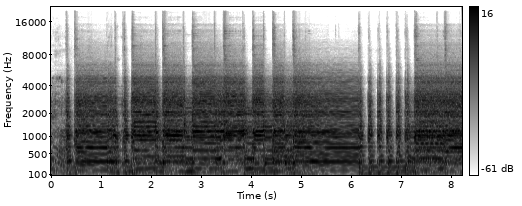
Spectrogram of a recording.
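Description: Loud distorted electric guitar through a Laney HCM30R amp's overdriven distortion channel, sustained crunchy chords with brief choppy stops near the end.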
